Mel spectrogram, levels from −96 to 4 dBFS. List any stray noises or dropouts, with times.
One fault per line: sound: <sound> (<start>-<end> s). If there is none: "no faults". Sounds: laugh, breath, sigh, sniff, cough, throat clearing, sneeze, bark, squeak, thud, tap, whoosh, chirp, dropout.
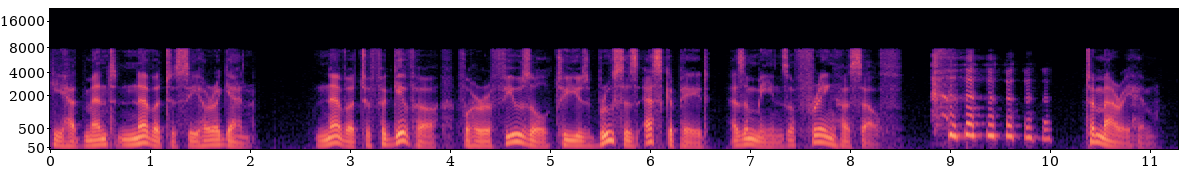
sound: laugh (8.8-10.0 s)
